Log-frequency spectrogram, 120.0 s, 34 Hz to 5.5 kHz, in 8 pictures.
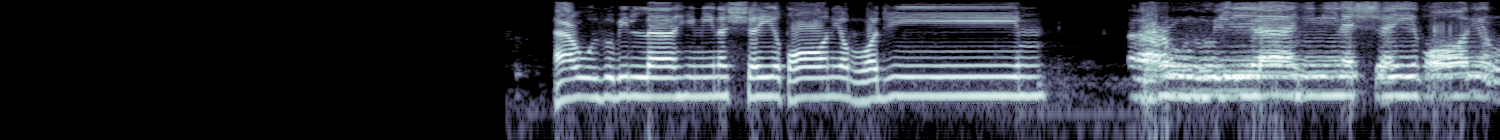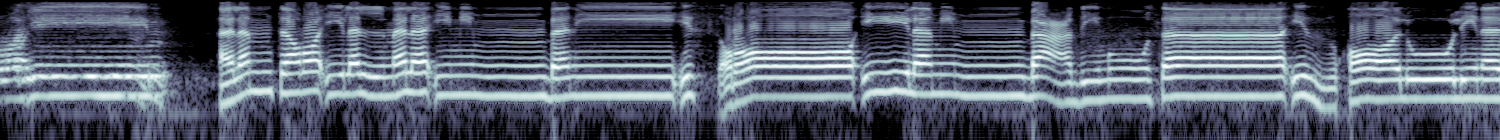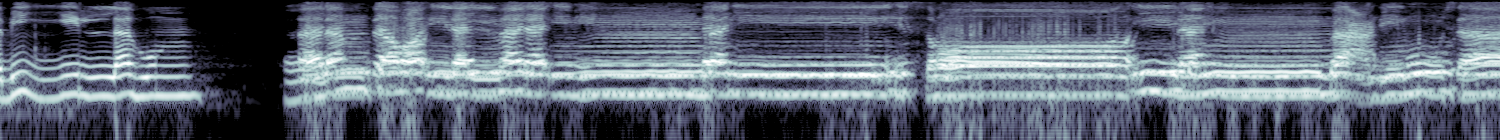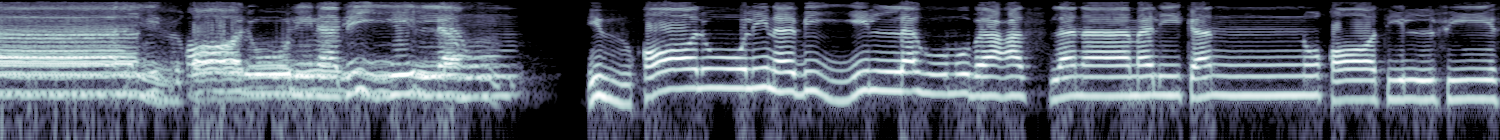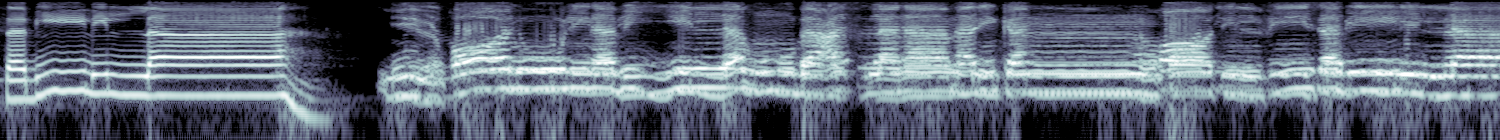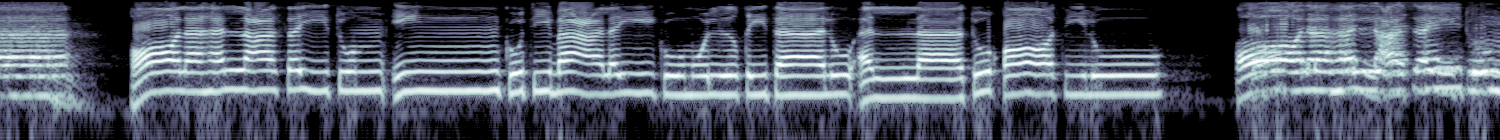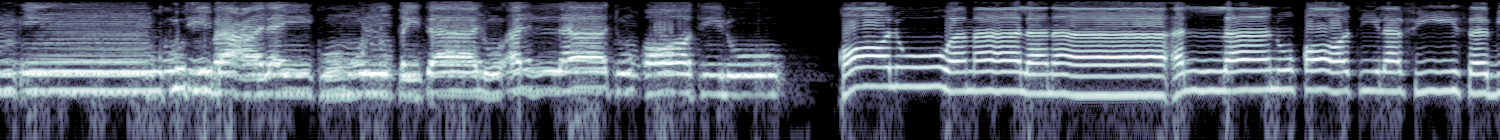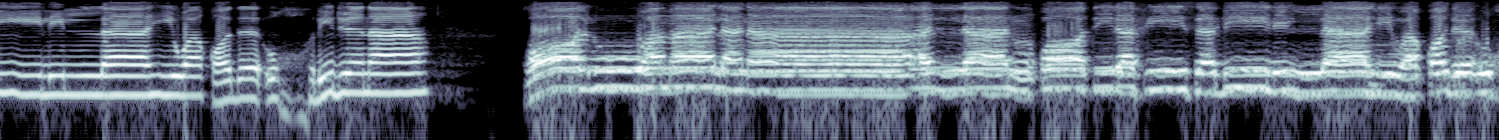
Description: تلقين سورة البقرة - الصفحة 40 التلاوة المنهجية - الشيخ أيمن سويد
